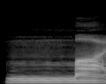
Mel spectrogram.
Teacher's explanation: So off the top of voiced V, of my, lips come together, my, and we get this lovely open diphthong. I, tongue starts low and comes up.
